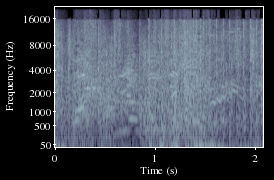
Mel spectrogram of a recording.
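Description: Rapid small-arms fire crackles steadily through a Company of Heroes 2 battle, a dense chatter of overlapping shots beneath talking voices and battlefield noise.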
